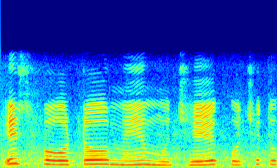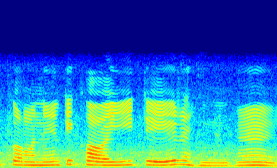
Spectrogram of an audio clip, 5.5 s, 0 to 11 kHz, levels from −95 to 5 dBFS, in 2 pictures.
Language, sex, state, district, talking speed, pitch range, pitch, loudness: Hindi, female, Madhya Pradesh, Katni, 110 wpm, 220-260 Hz, 240 Hz, -18 LUFS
